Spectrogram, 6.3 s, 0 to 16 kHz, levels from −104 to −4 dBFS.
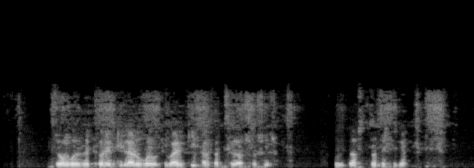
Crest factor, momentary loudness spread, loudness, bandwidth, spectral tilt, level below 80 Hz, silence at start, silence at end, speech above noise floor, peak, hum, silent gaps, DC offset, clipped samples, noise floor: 18 dB; 14 LU; -24 LUFS; 7.4 kHz; -6.5 dB/octave; -72 dBFS; 0.75 s; 0.45 s; 57 dB; -8 dBFS; none; none; under 0.1%; under 0.1%; -80 dBFS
